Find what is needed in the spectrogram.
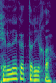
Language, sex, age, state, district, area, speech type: Urdu, male, 30-45, Bihar, Gaya, urban, spontaneous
